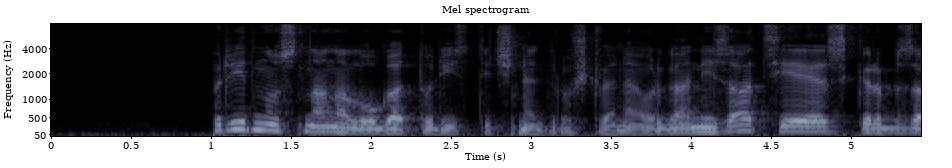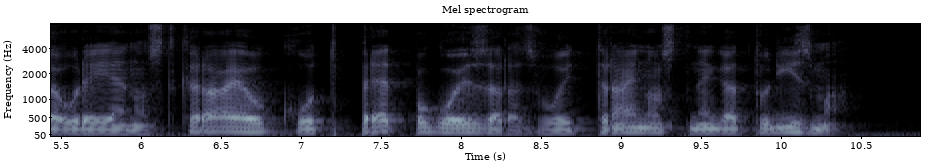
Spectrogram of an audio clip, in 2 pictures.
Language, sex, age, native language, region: Slovenian, male, 18-29, Slovenian, Drava region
